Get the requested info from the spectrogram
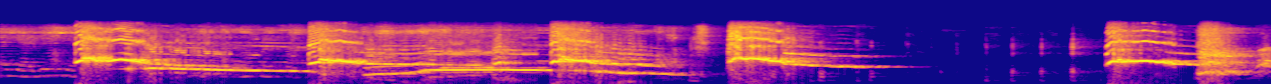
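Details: A pet Briard dog reacts to a single phone ringtone with a run of loud, drawn-out howls. Each starts high and slides downward, and they are repeated about every two seconds with a short pause near the end.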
